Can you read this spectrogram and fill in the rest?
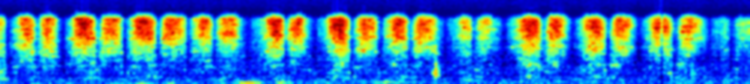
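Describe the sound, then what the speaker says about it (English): Rhythmic back-and-forth rasping of sandpaper on a painted Viper surface, about two dozen even strokes in steady succession, close but quiet with no talk. "I really need to go over this whole thing anyway, sand it before I shoot another color on it"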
